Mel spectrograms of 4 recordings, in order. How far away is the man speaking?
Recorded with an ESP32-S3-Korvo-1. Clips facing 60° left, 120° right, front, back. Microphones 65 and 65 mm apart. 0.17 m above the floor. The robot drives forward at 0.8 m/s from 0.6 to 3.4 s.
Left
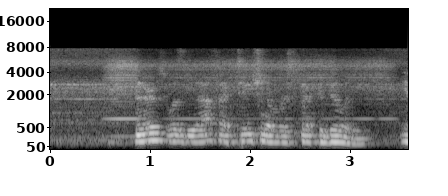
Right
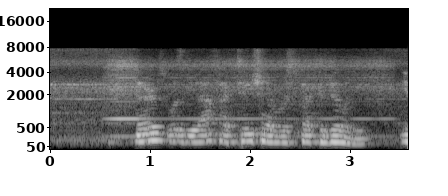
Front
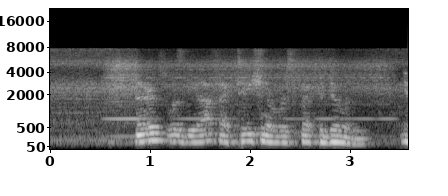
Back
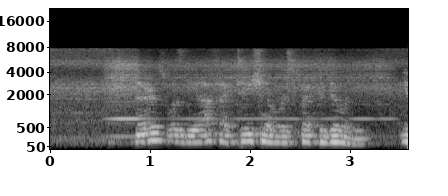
About 2.5 m.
